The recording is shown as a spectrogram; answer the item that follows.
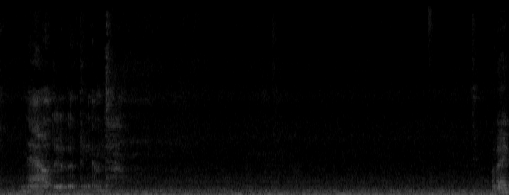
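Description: A brief soft murmur of a voice, barely more than a whisper, about half a second in. Under it runs a faint steady low hum.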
